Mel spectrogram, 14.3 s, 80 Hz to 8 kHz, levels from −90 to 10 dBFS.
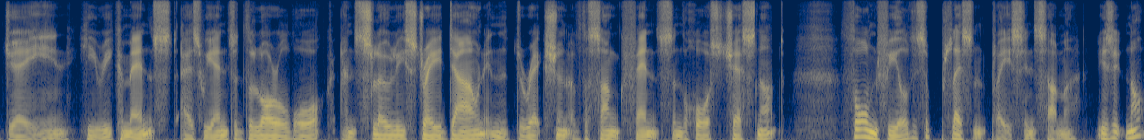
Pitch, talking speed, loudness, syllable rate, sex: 90 Hz, 145 wpm, -18 LUFS, 3.8 syllables/s, male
